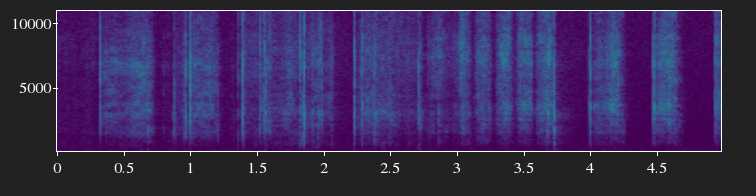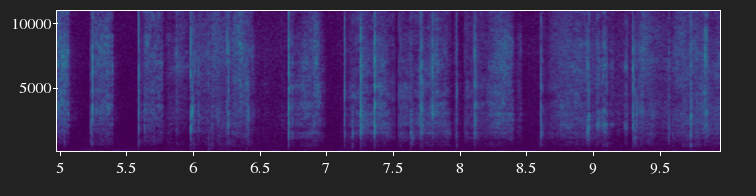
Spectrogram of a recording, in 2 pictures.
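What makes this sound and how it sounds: Long acrylic nails scratch and rub the surfaces of a small, square, black and white printed cardboard compact box held in the hands. The result is bursts of dry, high-pitched rasping and scraping with short pauses between strokes.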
